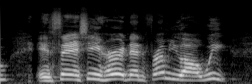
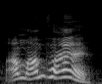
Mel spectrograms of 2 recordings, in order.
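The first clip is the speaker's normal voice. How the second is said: higher, softer stammered reassurance; mock reassurance; 8 semitones higher, 6 dB quieter, slower than usual. Man assuring her he can stay on the phone, high-pitched. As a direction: lightly squeak it, trying to keep her there.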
